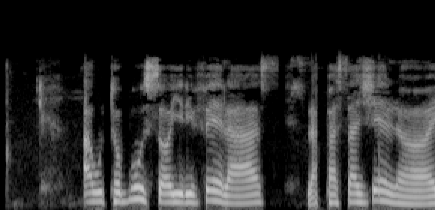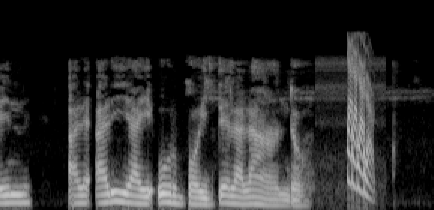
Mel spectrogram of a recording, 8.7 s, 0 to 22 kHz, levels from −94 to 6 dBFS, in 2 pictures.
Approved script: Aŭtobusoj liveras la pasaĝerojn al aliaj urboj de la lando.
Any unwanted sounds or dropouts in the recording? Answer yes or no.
yes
